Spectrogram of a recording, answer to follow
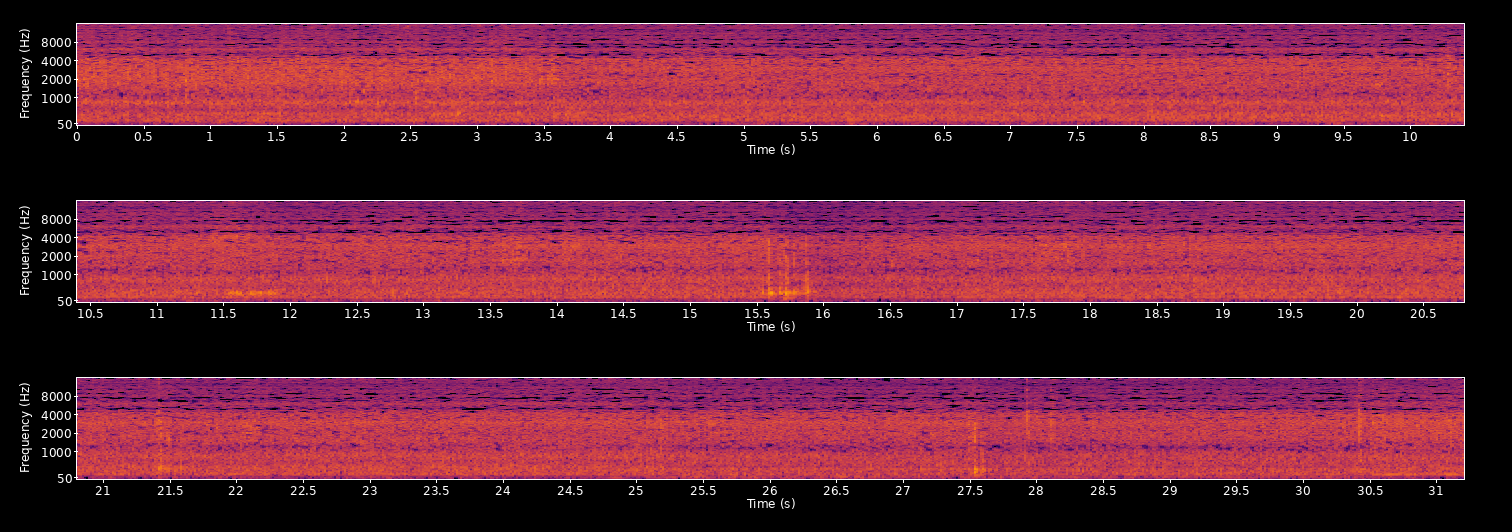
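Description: Shallow stream water running steadily over rocks, with a few brief louder sounds from hands working in the muddy water, the loudest about halfway through.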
